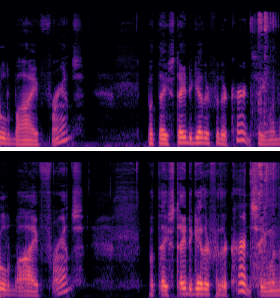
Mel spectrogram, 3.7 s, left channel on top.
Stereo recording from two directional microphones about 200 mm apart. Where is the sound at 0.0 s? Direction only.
20° right (ahead or behind).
